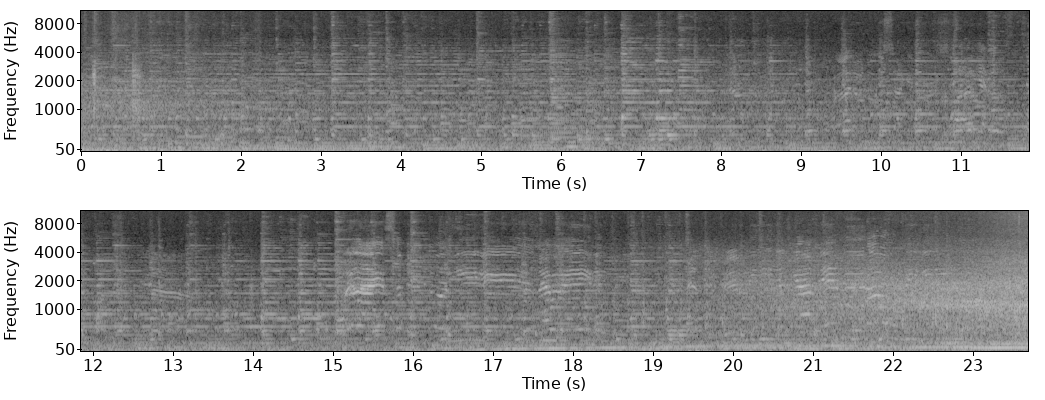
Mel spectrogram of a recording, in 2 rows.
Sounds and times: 0.0s People were playing bluegrass 23.6s
0.0s Traffic 23.6s

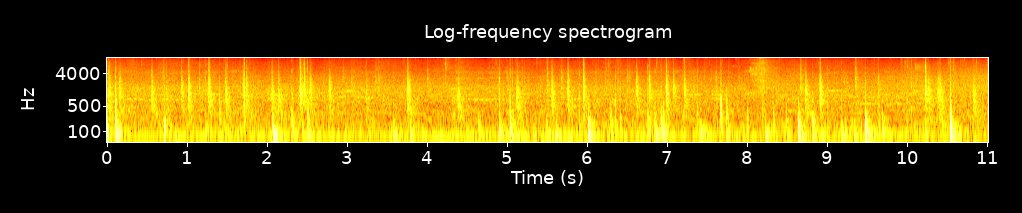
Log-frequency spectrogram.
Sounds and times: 0.0s raindrops 11.0s
0.0s talks 11.0s
0.0s walkers 11.0s

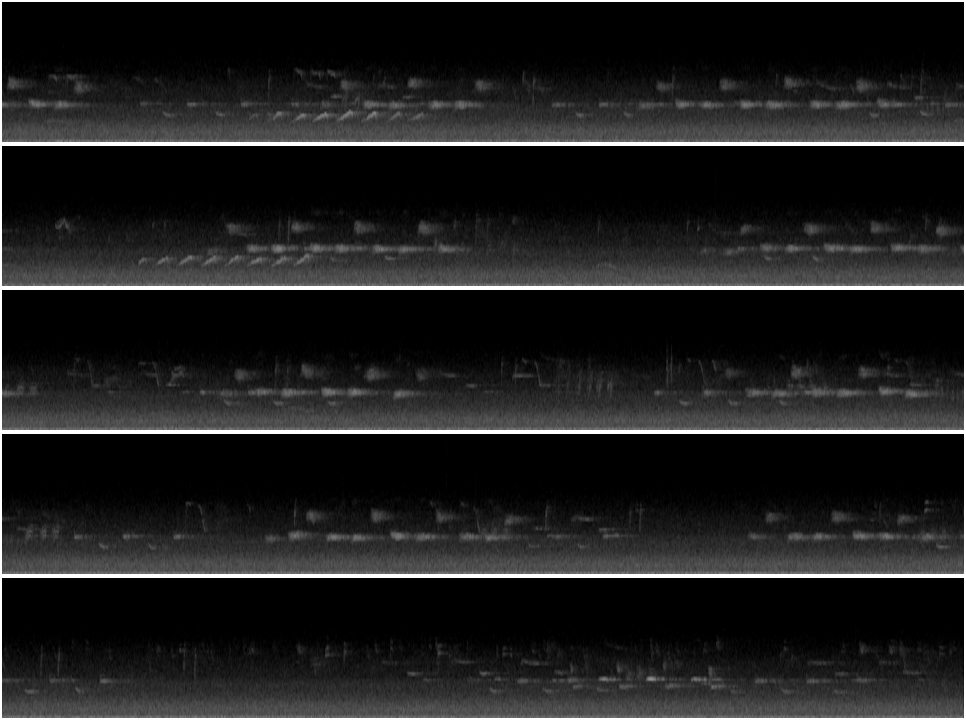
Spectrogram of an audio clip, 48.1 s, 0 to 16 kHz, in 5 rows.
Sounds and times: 0.0s river sound 48.1s

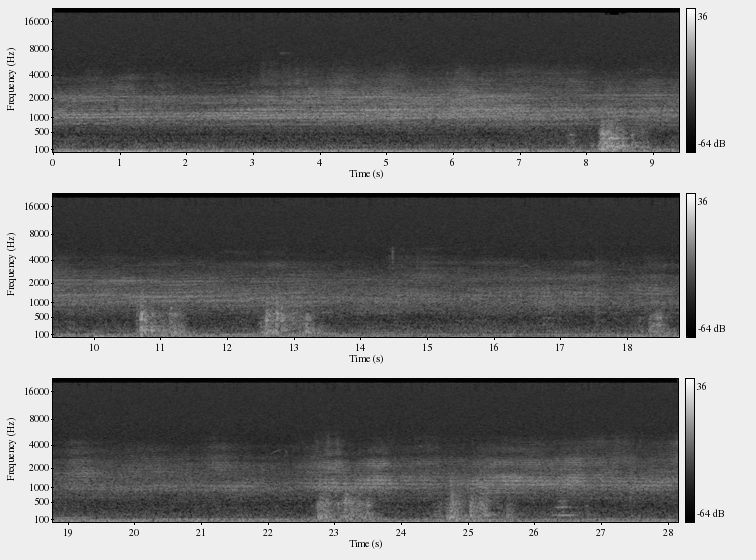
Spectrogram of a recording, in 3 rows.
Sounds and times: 0.0s road drone 28.1s

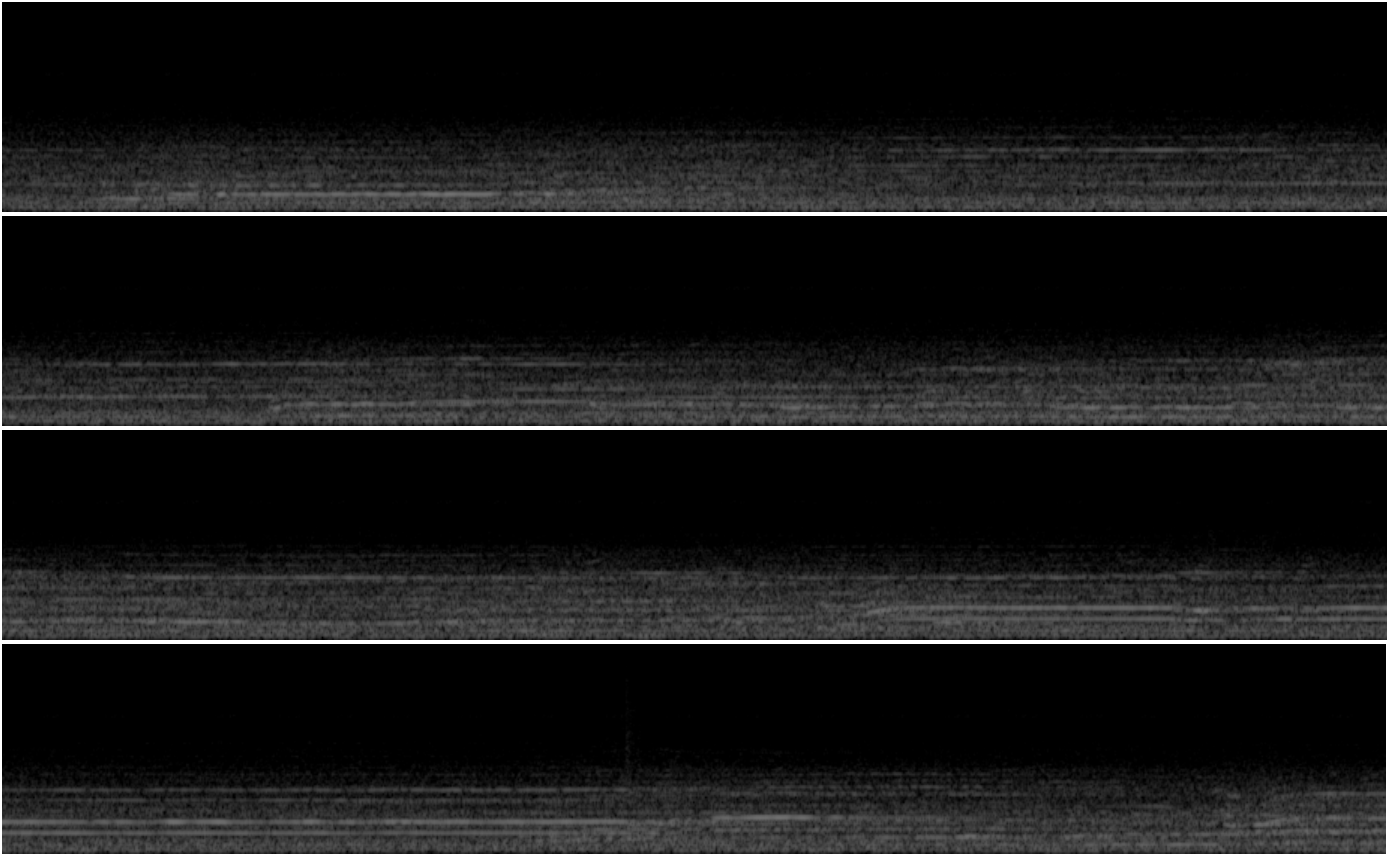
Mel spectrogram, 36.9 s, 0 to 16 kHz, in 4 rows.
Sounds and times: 0.0s early morning prayer 36.9s

